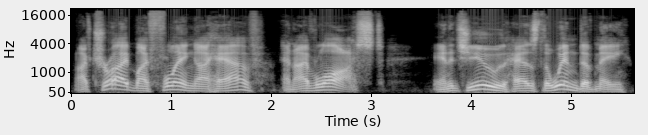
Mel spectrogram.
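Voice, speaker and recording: A man voicing a rough, wheedling wounded pirate sailor from an adventure storybook, with drawled, folksy speech and rustic grammar. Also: mid-range voice, very animated, takes it slowly, no echo, clean studio sound. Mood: eager, conceding.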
